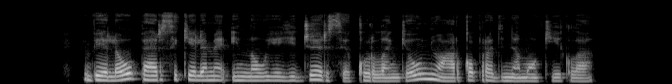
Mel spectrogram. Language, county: Lithuanian, Kaunas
